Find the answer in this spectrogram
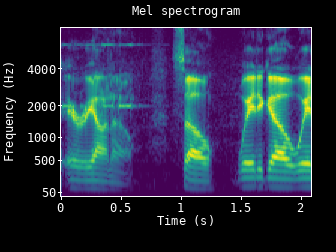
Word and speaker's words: Ariano: So, she wanted to make sure that we accentuated the O. It is not Ariana, it is Ariano.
